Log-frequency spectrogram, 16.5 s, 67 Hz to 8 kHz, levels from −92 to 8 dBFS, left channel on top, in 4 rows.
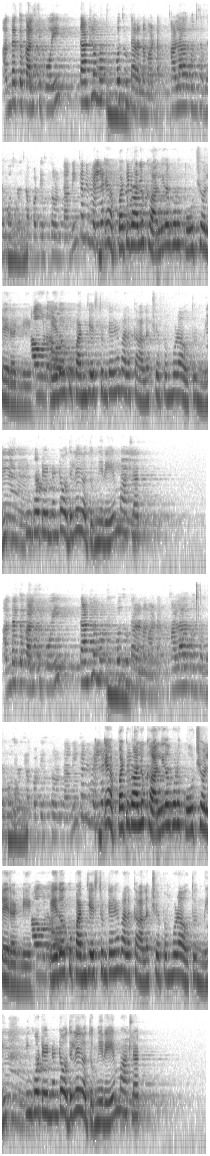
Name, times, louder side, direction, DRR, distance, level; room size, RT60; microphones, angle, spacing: voice 1, 0.0-1.2 1.6-6.2 6.6-6.8 8.8-9.5 12.3-13.2 14.8-15.1, left 3 dB, 80° left, 2.3 m, -28 dB
voice 2, 2.1-2.5 4.2-4.7 6.0-8.9 9.2-15.1, right 5 dB, 60° right, 0.7 m, -22 dB
30.0 x 26.0 x 7.1 m
head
